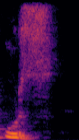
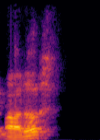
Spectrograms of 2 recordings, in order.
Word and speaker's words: Urs: Correct, uh, No, uh, that's a common uh, problem that every North Indian would have, simply because they would go by the anglicized spelling for it, where you call it URS, where you spell it URS but it is actually yes. actually Aras.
